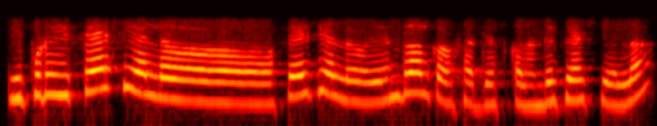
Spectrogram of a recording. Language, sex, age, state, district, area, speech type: Telugu, female, 30-45, Andhra Pradesh, Chittoor, rural, conversation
